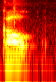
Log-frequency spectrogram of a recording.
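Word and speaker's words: cậu: The word for uncle is goat. It's spelled Okay.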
